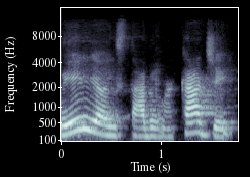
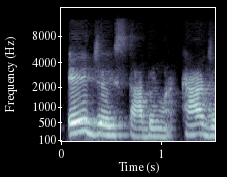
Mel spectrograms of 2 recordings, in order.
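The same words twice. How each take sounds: First: "ella" said "elya", Portuguese lh sound. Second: "ella" and "calle" both with dj, "edja ... cadje". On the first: Teacher contrasts the lh version for students. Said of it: "com som de L H". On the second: Teacher shows students consistent ll, using dj. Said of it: "Eu pronunciei com som de D J". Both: Shown as a demonstration.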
